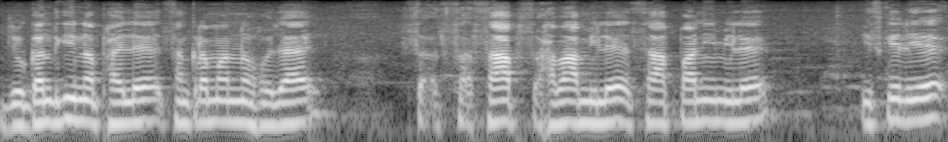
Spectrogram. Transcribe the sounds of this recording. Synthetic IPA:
d͡ʒoɡə̃nd̪əɡinəpʰəɪlesə̃ŋkɾəmənːəɦod͡ʒae | sapʰhəbamilesapʰpːanimile | ɪskelie

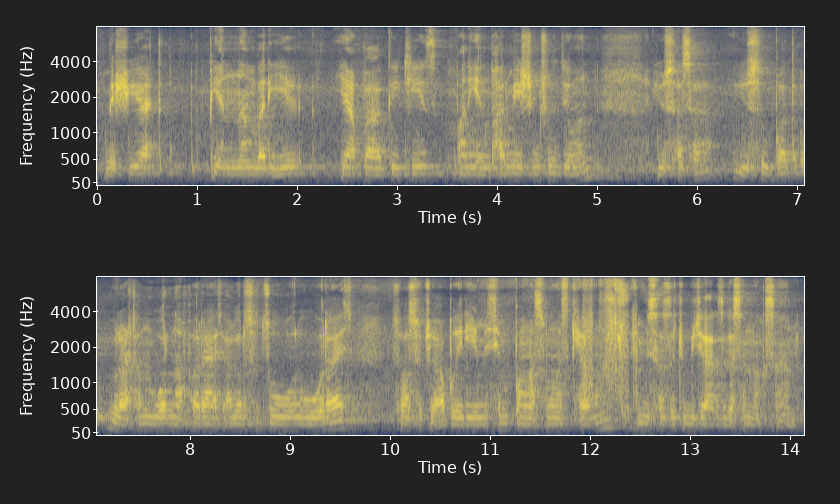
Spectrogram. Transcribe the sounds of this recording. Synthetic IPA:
meʃijɐt̪ | pijɐnːɐmbɐɾje | japlaːkɨt͡ʃiːz | pɐninpʰɐɾmeːʃɐnt͡ʃʰud̪iʋɐn | jusɐsɐ | jusupɐt̪ɾɐʈʰɐnʋolnɐpʰɐɾaːsʰʲɐɡɐɾsut͡soːʋɐɾoːɾaːsʲ | sɐsut͡ʃʰiɐpəːɾijɐmisimpãːt͡sʋãːskʰeːʋɐnɐmisɐsɐt͡ʃʰibit͡ʃaːɾɐzɡɐsɐnmɐksaːn

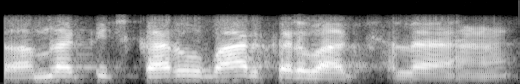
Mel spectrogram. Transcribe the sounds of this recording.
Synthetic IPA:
t̪ɔɦəmɾakit͡ʃʰkaɾobaɾkəɾbak̚t͡ʃʰəlaɦã

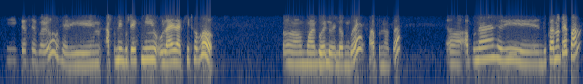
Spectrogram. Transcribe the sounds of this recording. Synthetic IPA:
tʰikasɛbaɹuɦeɹiapuniɡutekʰiniulajɹakʰitɦobɔ | mojɡojlojlɔmɡoja̰punaɹpa | a̰punaɹɦeɹidʊkanɔtɛpam

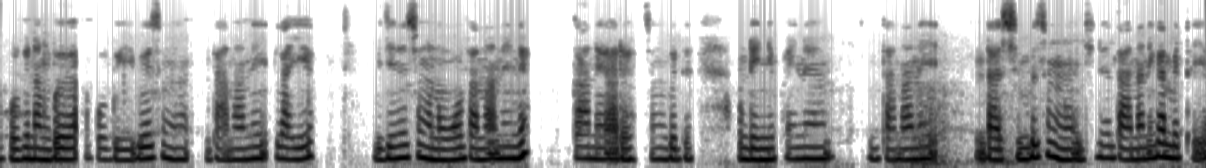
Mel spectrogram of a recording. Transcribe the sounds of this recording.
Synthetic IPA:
aɡɔɾɡɯnaŋbɯaɡɔɾɡɯbɯzɯŋɯdananɯjlajɯ | bidejnɯsɯŋanɔdana̰nɯjnɯ | ɡ̥anɯa̰ɾɯsɯŋɡɯd | undɯjnipʰajnɯ | dananɯj | dasimbɯzɯŋɯdinɯdananɯjɡanmetʰːajɯ

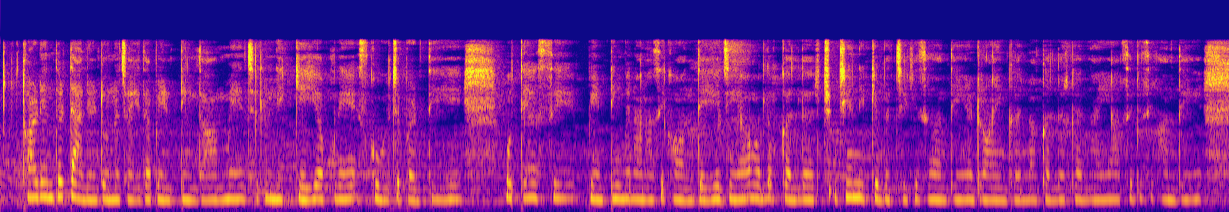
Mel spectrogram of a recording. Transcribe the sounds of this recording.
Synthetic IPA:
t̪ʊaːɽeə̃nd̪əɾʈɛːlɛ̃ɳʈɦoːnaːt͡ʃaːɦid̪aːpẽːɳʈɪŋɡd̪aːmɛ̃ːt͡ʃəlõːnɪkːiɦiəpneːskuːlt͡ʃəpəɽd̪iːɦɛːʊt̪ʰːẽəsepẽːɳʈɪ̃ŋɡbənaːnasɪkʰãːnd̪eːɦɛ̃ːd͡ʒijãːmət̪ləb̚kələɾt͡ʃd͡ʒijãːnɪkːebətːʃekisɪkʰãːnd̪eɦɛ̃ːɖɾaːɪ̃ŋɡkəɾnaːkələɾkəɾnaːɦiãseːbʱiːsɪkʰãːnd̪eːɦɛ̃ː

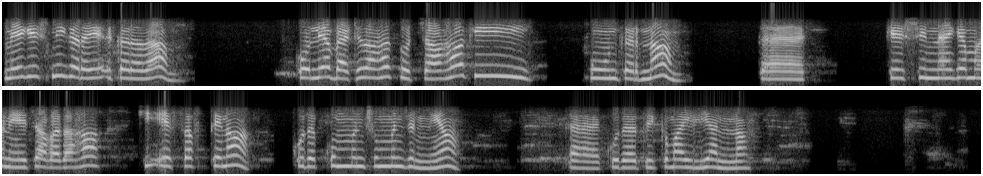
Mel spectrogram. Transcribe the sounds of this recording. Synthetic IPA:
mẽːkeʃnĩːkəɾkəɾãːd̪aː | koːljãːbɛːʈʰːd̪aːɦaːsoːt͡ʃaːɦaːkɪ | pʰoːnkəɾnaː | t̪ɛ̃ː | keʃɪnːɛ̃ːk̬ɛːməneːt͡ʃaːʋad̪aːɦaː | kɪeːsəpt̪eːnãː | kʊd̪ɛːkʊmːənʃʊmːənd͡ʒənːeːãː | t̪ɛːkʊd̪ɛːt̪iːkəmaːiːliːaːnnaː

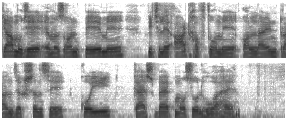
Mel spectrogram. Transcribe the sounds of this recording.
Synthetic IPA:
kjaːmʊd͡ʒʱeɛːmezɔːnpeːmẽpɪt͡ʃʰleʔaːʈʰhɐft̪õmẽɔːnlaːɪnʈɾãːnzɛːkʃənsekoːi | kɛːʃbɛːkmɔːsuːlɦuaɦɛː

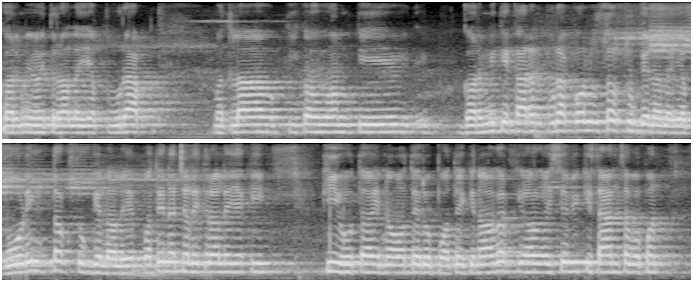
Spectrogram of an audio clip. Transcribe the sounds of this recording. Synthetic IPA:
ɡəɾmiɦojt̪ɾəɦələjapuɾa | mət̪ləbkikəɦuɦəmki | ɡəɾmikekaɾənpuɾakəlsəbsukʰɡeləɦləijɛboɽiŋɡt̪əksuk̚ɡeləɦləijɛpət̪enət͡ʃələɪt̪ɾəɦələjɛki | kiɦot̪əjnəɦot̪əɾopət̪əjkinaəɡəɾəɪsebʱikisansəbəpən

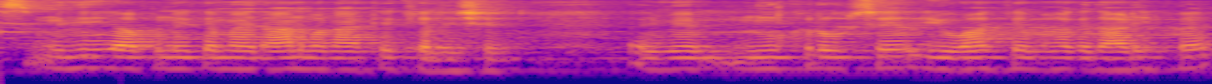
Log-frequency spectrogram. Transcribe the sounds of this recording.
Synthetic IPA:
sɦiəpnekemɛd̪anbənakekʰelɛt͡ʃʰɛ | əimemukʰɾupsejuʋakebʱəɡd̪aɽipʰe

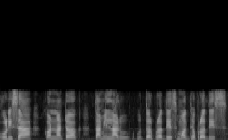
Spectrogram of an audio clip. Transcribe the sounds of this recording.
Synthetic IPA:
oɽisakɔɾnaʈɔkt̪amilnaɽuut̪ːɔɾpɾɔd̪esmɔd̪ʱjɔpɾɔd̪es

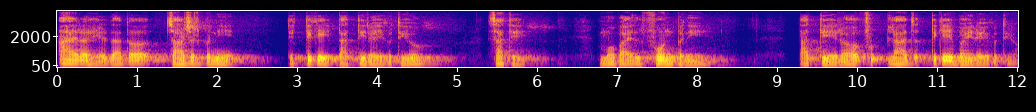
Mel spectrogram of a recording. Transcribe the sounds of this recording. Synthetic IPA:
aeɾʌɦerd̪at̪ʌt͡sard͡zʌrpʌni | t̪et̪ːikʌjt̪at̪ːiɾʌɦekot̪ʰijo | sat̪ʰij | mobajlpʰonpʌni | t̪at̪ːieɾʌpʰuʈlad͡zʌt̪ːikʌjbʱʌjɾʌɦekot̪ʰijo

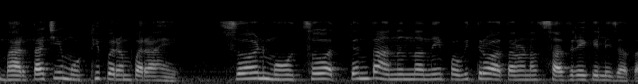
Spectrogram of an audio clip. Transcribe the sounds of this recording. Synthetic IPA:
bʱaɾt̪at͡ɕiːmoʈʰiːpəɾəmpəɾaːɦe | səɳməɦot̪səʋət̪jənt̪əanənd̪anepəʋit̪ɾəʋat̪aʋɳ̃at̪sad͡zɾekeleːd͡zat̪at̪

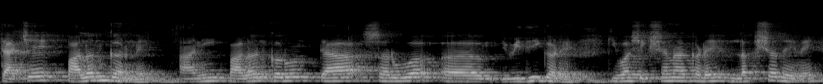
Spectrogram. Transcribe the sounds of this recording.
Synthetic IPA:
t̪jat͡ɕepalənkəɾɳe | aɽ̃ipalənkəɾuːnt̪jasəɾʋə | ʋid̪ʱikəɽe | kĩw̃ʋaɕikʂəɽ̃akəɽeləkʂəd̪ene

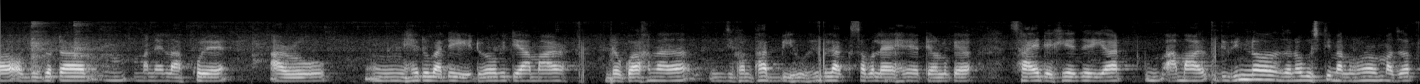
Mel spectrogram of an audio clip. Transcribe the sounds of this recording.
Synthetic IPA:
ɔ̰biɡɔtamanɛlabʱkɔɹɛ | aɹu | ɦetʊbadejdʱɔɹɔketijaːmaɹ | dɔkɔaxʰanazikʰɔnpʰat̚biɦuɦebilaksabɔlaaɦɛtɛʊ̃lʊkɛ | sajdekʰɛzɛijat̚amaɹbibʱinːɔzɔnɔɡustimanuɦɔɹmazɔt̚

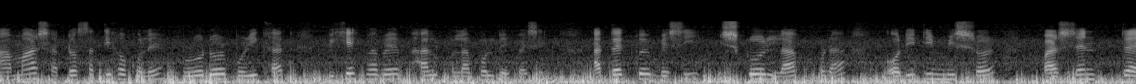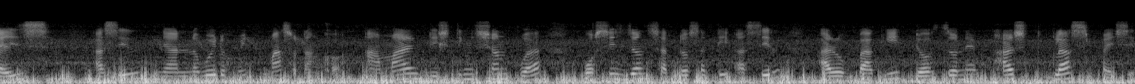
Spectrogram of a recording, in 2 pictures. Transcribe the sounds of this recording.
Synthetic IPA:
amaɹsatɔsatːixɔkɔlɛbɹodɔɹpoɹikʰatbixexbʱabɛbʱalkʰɔlapɔldepajsilatajtkojbesiskoɹlap̚ʰpɔɹaɔditimisɹɔɹpaɹsɛntajza̰silnanːɔbojdɔxmitmãsɔtaŋkʰɔ̰amaɹdistiŋsiɔnpʊwapɔsiszɔnsatɹɔsatiʔasilaɹubakidɔszɔnɛpʰaɹstklaspajsil

